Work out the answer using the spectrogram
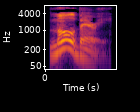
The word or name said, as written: mulberry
